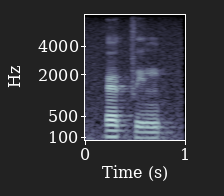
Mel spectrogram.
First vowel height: mid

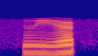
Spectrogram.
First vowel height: high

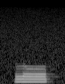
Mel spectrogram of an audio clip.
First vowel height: mid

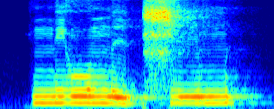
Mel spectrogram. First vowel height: high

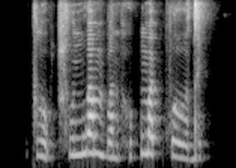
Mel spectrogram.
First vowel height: high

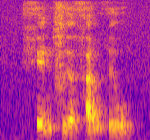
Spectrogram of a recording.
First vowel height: mid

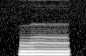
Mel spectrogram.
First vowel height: high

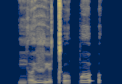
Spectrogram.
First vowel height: mid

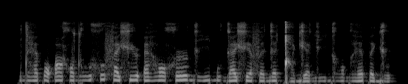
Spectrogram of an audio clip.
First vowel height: low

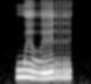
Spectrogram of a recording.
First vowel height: high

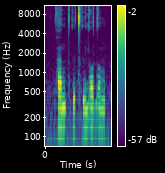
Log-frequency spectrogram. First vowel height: low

